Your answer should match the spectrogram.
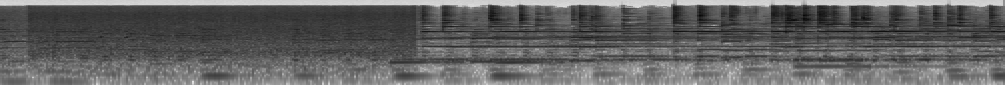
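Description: Swiss Ländler folk music with a steady bass line plays throughout, over rushing water noise for the first four seconds. From about four seconds in, a cowbell clanks and rings repeatedly as the cow wearing it rubs its head against a pine tree.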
